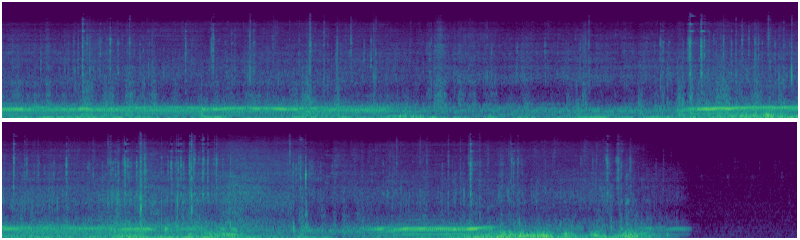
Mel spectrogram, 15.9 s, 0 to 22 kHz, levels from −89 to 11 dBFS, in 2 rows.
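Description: No technical faults can be heard anywhere in this audio.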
